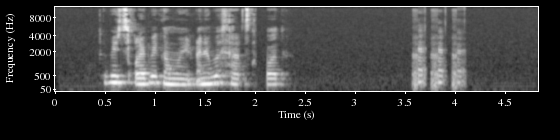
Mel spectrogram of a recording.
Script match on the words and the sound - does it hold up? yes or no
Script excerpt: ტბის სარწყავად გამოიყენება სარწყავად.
no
